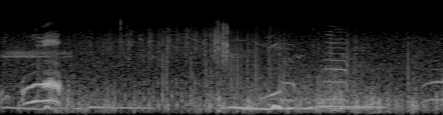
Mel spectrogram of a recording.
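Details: Several greater prairie-chickens at a historic lek on Dunn Ranch Prairie near Hatfield, Missouri, give sustained low humming tones broken by short, bright, upward-bending yelps.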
